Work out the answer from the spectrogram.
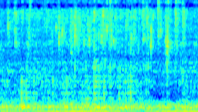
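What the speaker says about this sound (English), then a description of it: "I'm just rinsing them under cold water." A faucet pours cold water over dry beans being rinsed in a kitchen sink. A constant, nearby rushing splash carries on alone without voices.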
